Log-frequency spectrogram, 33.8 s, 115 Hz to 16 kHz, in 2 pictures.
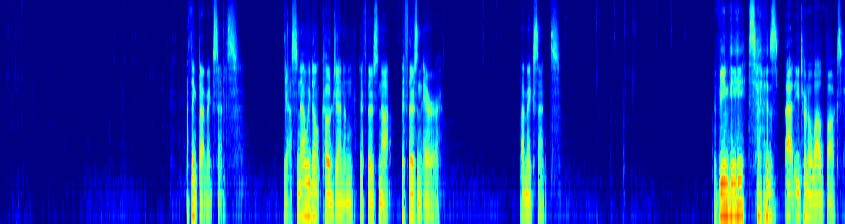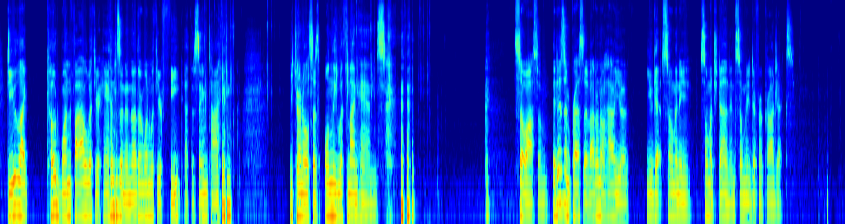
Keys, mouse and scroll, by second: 0.3 ctrl+s, 0.4 ctrl+space, 0.4 ctrl+e, 0.5 ctrl+g, 1.0 ctrl+s, 1.3 scroll down 2, 2.2 click, 2.4 click, 2.6 click, 2.6 click, 3.1 ctrl+s, 3.4 click, 3.5 click, 3.7 scroll down 2, 11.9 q, 12.6 ctrl+s, 12.8 click, 12.9 click, 13.6 ctrl+s, 21.4 ctrl+s, 22.2 ctrl+n, 22.3 ctrl+e, 23.0 ctrl+s, 23.6 ctrl+a, 23.7 ctrl+space, 23.8 ctrl+e, 24.0 ctrl+g, 24.2 ctrl+b, 24.6 ctrl+alt+f, 24.9 ctrl+alt+b, 25.4 ctrl+s.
